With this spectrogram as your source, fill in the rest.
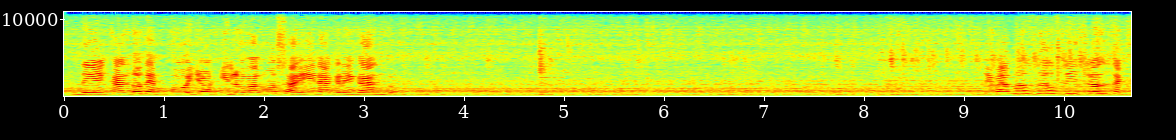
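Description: A stand mixer whirs steadily as its hook kneads dough.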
